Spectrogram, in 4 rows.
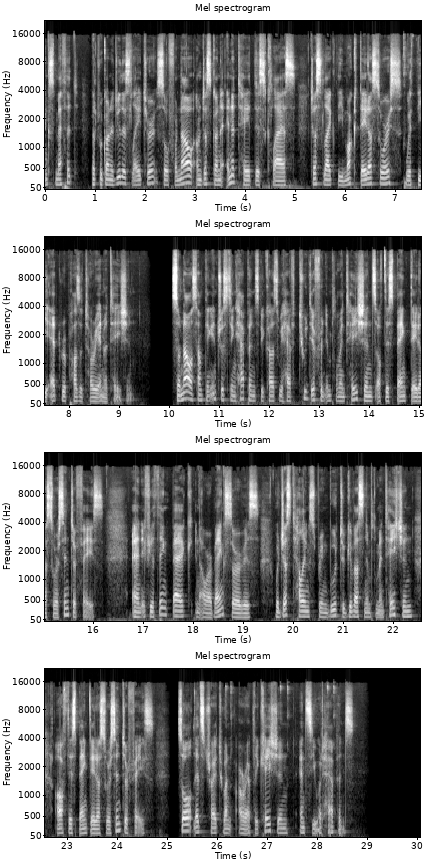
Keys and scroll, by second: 7.3 Return, 12.7 ctrl+w, 16.7 alt+1, 17.0 Down, 20.3 Down, 28.4 shift+F10.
